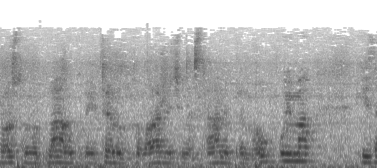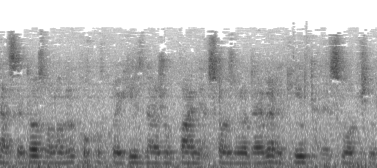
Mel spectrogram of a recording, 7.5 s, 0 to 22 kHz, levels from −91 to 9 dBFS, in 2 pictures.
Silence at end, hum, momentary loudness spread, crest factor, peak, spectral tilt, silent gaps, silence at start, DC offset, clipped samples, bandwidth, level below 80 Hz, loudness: 0 s; none; 6 LU; 18 dB; -2 dBFS; -4.5 dB/octave; none; 0 s; under 0.1%; under 0.1%; 11.5 kHz; -34 dBFS; -20 LUFS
